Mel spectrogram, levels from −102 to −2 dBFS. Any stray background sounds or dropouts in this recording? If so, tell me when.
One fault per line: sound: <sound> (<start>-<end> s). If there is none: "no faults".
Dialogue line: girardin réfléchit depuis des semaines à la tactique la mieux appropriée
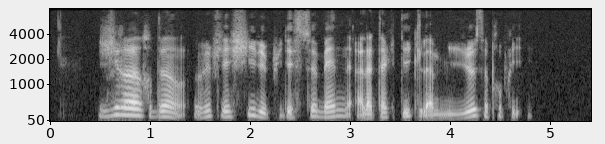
no faults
